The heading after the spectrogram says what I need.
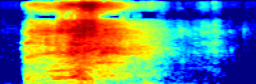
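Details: Person reading a book aloud: a single loud, forceful sneeze that fades quickly into silence; sneeze.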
